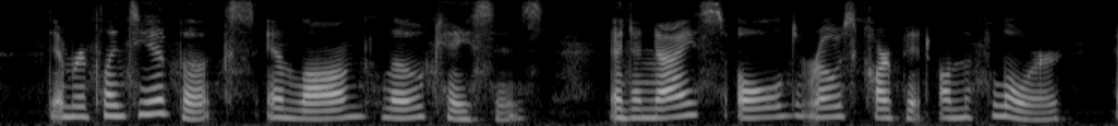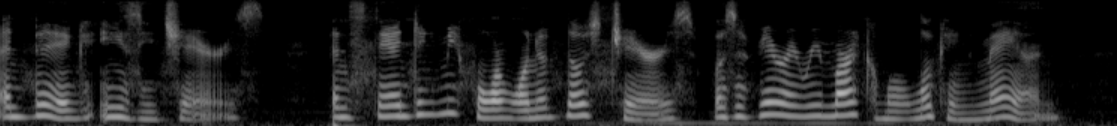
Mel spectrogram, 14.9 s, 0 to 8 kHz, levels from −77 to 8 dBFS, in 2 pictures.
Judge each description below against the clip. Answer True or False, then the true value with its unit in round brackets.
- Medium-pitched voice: False (220 Hz)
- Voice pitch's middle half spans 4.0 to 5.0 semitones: True (4.3 semitones)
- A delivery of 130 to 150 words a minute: True (140 wpm)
